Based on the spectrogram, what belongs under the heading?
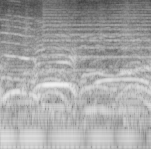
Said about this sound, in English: How the crowd cheered.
